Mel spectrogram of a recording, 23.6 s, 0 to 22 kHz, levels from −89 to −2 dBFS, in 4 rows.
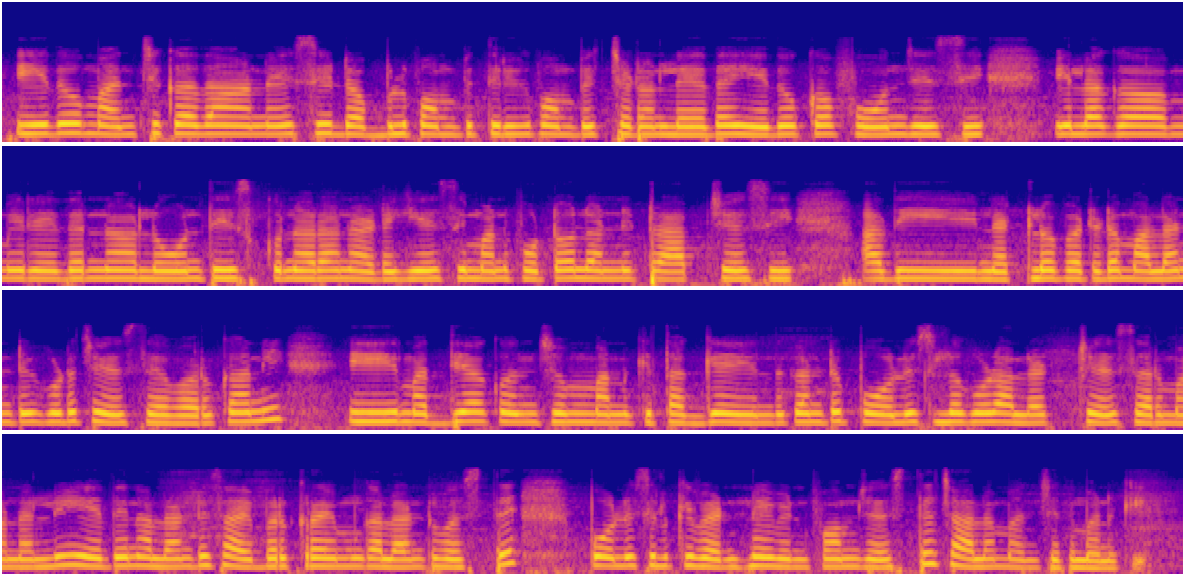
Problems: background sounds at intervals, background conversations at intervals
